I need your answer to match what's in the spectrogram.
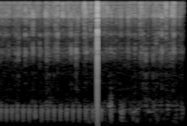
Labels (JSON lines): {"label": "biophony", "recorder": "HydroMoth"}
